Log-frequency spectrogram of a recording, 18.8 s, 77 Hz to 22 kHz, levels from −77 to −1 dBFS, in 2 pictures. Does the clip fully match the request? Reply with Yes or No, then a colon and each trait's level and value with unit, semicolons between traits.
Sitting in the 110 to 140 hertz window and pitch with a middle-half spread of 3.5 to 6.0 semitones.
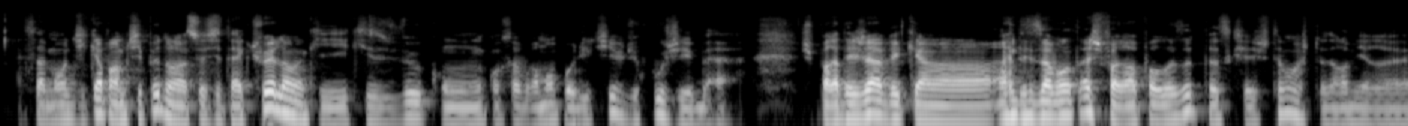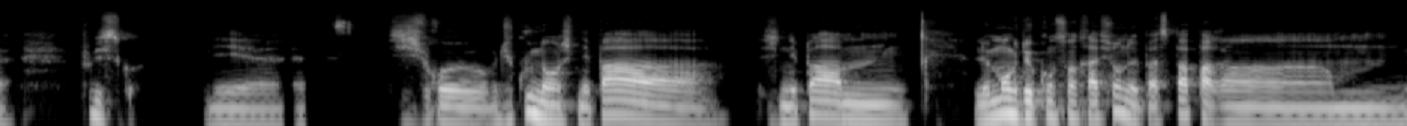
No: low, 100 Hz; average, 3.9 semitones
